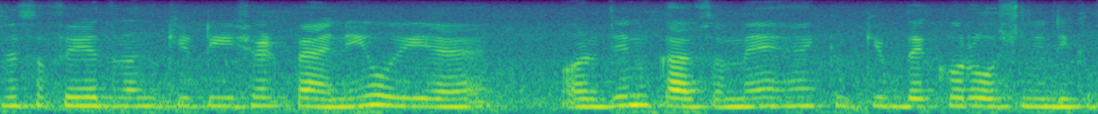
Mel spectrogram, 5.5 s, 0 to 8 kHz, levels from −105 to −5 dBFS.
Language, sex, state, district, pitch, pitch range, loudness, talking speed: Hindi, female, Haryana, Jhajjar, 215 Hz, 205-225 Hz, -19 LUFS, 195 wpm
